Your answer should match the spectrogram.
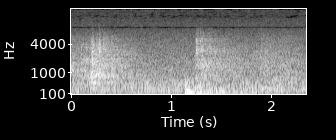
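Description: Three short rustles over quiet hall noise, the last with a soft low thump about a second in: band members shifting in their seats and handling their music between passages.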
